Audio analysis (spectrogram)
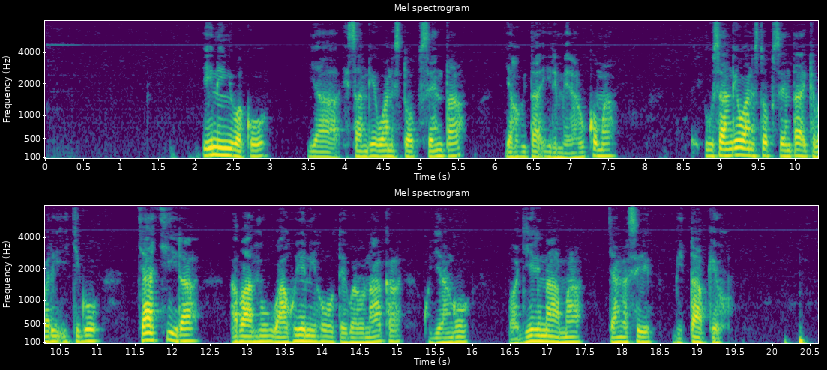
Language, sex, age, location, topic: Kinyarwanda, male, 36-49, Kigali, health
